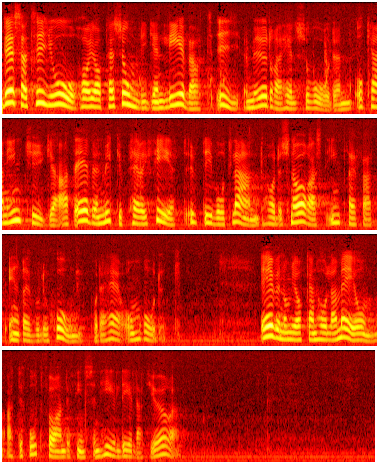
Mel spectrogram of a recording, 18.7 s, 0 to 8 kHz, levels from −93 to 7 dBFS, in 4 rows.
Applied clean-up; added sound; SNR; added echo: none; none; none; none.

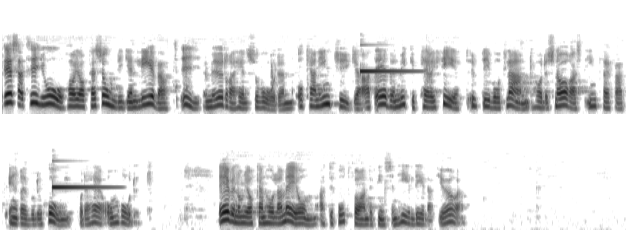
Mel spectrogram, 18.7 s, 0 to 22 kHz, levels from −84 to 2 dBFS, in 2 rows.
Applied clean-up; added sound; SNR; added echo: classical method Wiener filter.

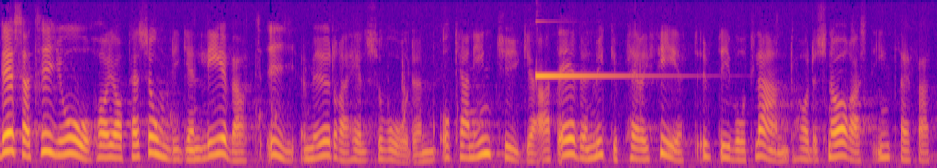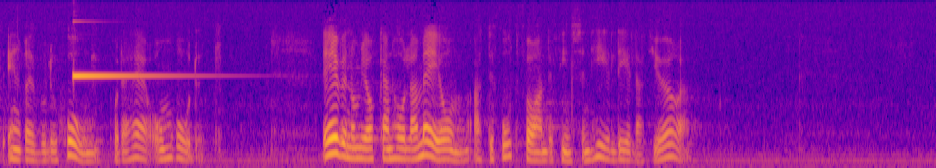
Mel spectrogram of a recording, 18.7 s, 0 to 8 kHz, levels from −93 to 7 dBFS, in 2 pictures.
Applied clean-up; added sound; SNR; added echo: none; Marimba, xylophone; 3 dB; none.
